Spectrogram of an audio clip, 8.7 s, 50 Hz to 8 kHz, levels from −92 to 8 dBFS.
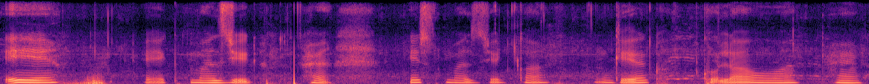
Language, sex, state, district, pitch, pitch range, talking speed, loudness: Hindi, female, Bihar, Kishanganj, 220 Hz, 210-230 Hz, 75 wpm, -19 LUFS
